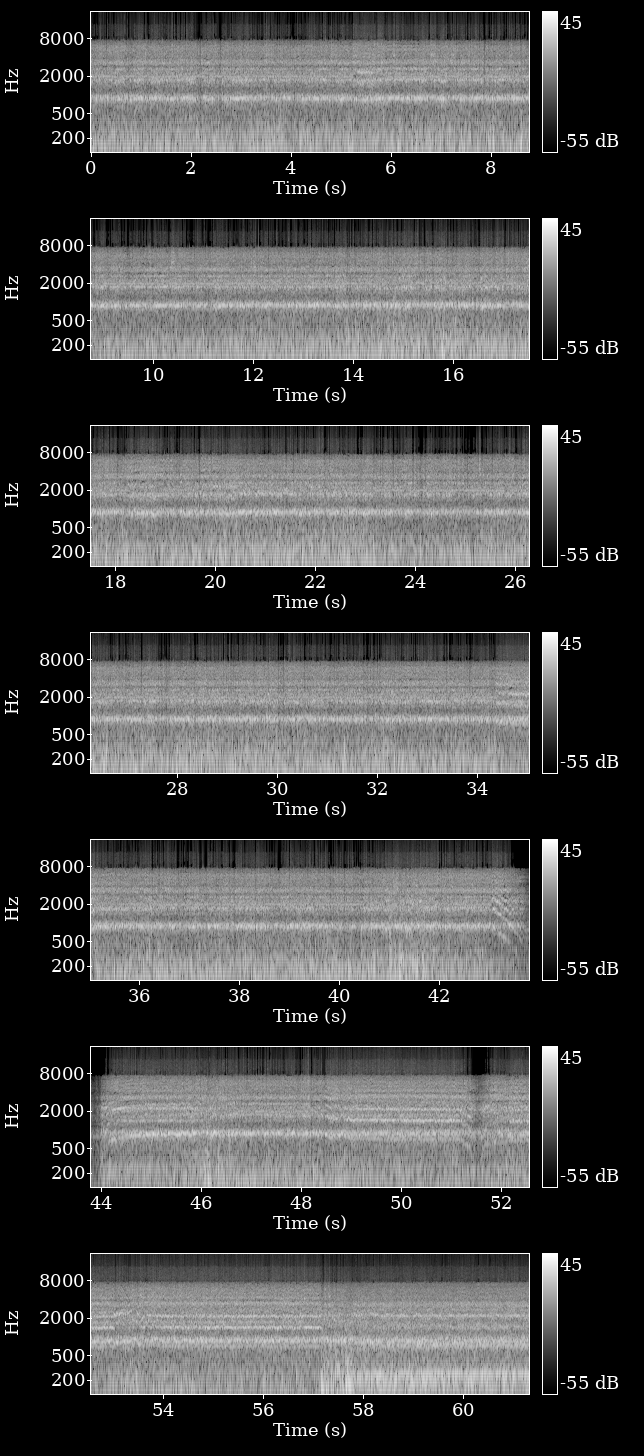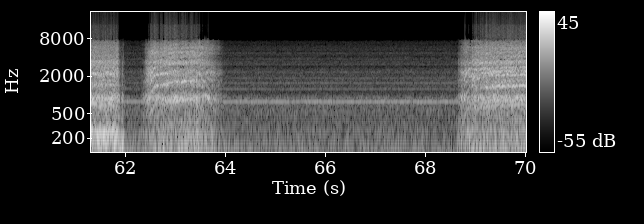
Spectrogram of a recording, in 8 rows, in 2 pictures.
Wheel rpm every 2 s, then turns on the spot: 230, 230, 230, 230, 230, 230, 230, 230, 230, 220, 230, 230, 230, 230, 230, 230, 230, 220, 230, 230, 230, 150, 170, 230, 220, 150, 190, 210, 200, 180, 180, 120, 0, 0, 100.
none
